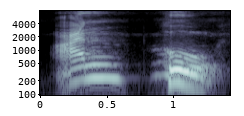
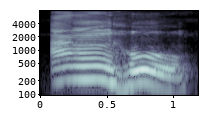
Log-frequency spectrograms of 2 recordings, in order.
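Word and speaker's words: عَنْهُ: Anhu. Jangan dibaca anghu. Jangan dibaca amhu ya.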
